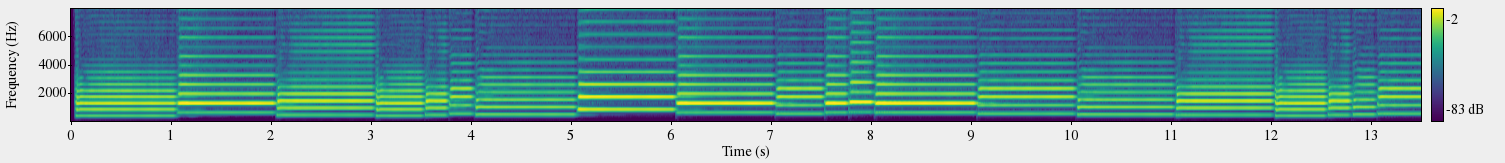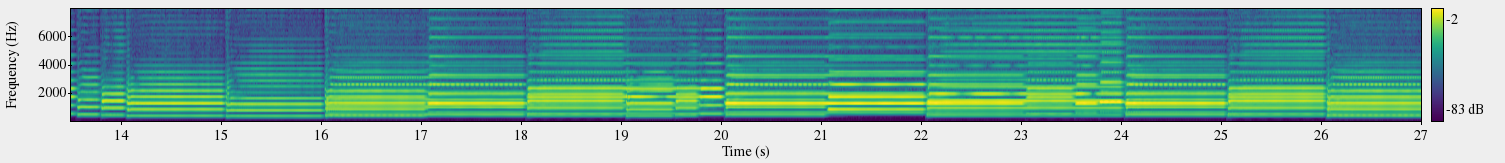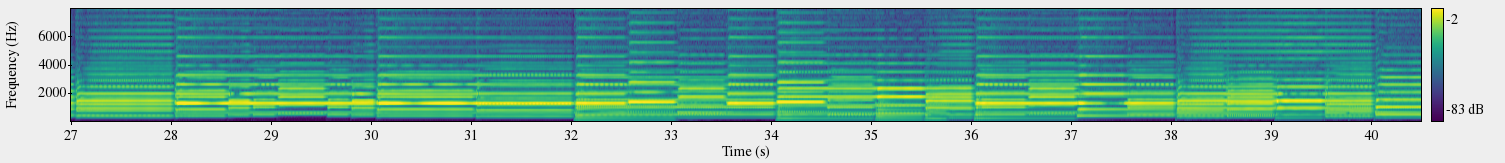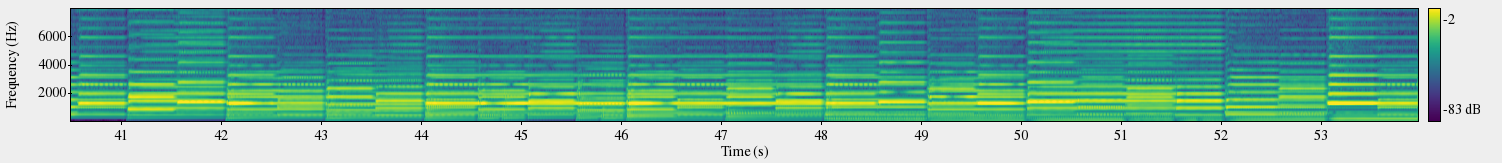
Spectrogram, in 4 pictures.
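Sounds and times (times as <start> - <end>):
brass ensemble canon in C major: 0.0 - 53.9.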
